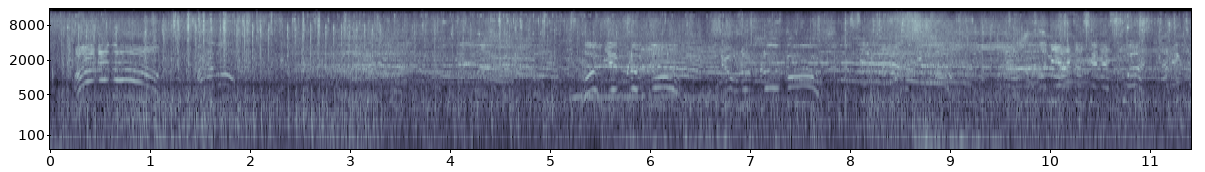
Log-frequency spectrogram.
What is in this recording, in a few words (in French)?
Bruitage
